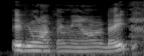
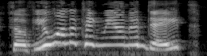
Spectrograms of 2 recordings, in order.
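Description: First: Low, quick, soft repeat; hushed throwaway aside, low and rapid; muttered aside. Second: High, lifted date invitation; raised invitation. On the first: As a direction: drop it to a fast murmur. Same words as muttered aside. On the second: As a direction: pitch it up, announcing the offer. Date invitation, first take raised. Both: Real, not acted.

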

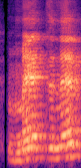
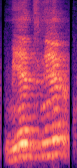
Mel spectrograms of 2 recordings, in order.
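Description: First: Metner with open Es, no "ye" glide; wrong plain E. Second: Mietner with gliding "mye" and "nyer"; higher, rising Mietner in Russian style. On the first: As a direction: mistaken radio version of Metner. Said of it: "como dicen en Radio Clásica". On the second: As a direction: model Mietner with both Es as "ye". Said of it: "se pronuncia Ye". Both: Shown as a demonstration.

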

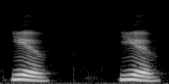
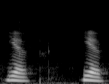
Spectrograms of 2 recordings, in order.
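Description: First: You've with a full, drawn-out vowel; long you've. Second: You've reduced to a short weak vowel. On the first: Teacher demonstrates the full form, long you've. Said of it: "길게". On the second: Teacher shows the conversational form, weak short you've. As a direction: say you've lightly and briefly. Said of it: "그리고 약하게 you've". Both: Shown as a demonstration.

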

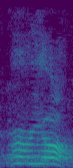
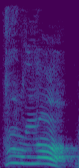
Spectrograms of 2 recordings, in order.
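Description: First: High, loud mom yell breaking into laughs; a retold mom yell cracked by laughter; mom voice through laughter. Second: Mock yell of a mom in a rush; mad mom. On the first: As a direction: laugh while imitating the angry mom. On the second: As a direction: bark it like an angry mother. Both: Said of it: "when your mom gets mad".

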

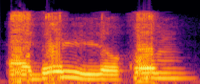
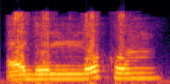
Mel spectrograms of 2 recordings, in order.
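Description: First: "أدلكم" drawn out slowly with the stress wrongly on the last syllable. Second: "أدلكم" slow, the stress on the first syllable أد; correct stress. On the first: Teacher imitates a student's wrong stress on أدلكم. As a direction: drag out "أدلكم" with the stress falling on the end. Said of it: "الذي يخطئ فيها يقولها هكذا". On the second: Teacher gives students the right stress of أدلكم. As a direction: stretch "أدلكم" putting the weight on أد. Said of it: "وإنما". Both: Shown as a demonstration.

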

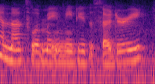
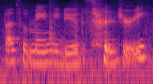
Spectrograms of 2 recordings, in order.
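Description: First: Words slipping a little; groggy from anesthesia. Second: Slurred, laughing at herself; tripping over the word surgery; groggy from anesthesia. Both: Real, not acted. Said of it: "I'm talking funny".

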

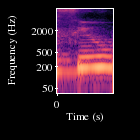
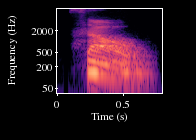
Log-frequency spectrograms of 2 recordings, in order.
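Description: First: সিউ with an "ee-oo" vowel in place of "au"; misread by letters. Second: সাউ as one syllable, s plus a falling "au" glide; pronounced by sound. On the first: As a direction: read it off the spelling as সিউ. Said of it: "সিউ যদি পড়ে ফেলেন এইভাবে". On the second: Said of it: "এখন কেউ সিউ যদি পড়ে ফেলেন". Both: Shown as a demonstration.

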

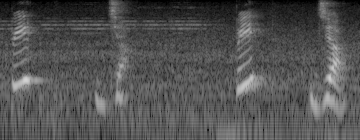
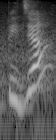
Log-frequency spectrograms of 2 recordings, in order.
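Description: First: पिज़्ज़ा in two beats with a "t", "peet - ja"; correct pronunciation. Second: पिज़्ज़ा run together as "pi-ja"; wrong pronunciation. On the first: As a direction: stop on a "t" inside पिज़्ज़ा before "ja". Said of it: "Correct pronunciation is". (पिज़्ज़ा को "पिट-जा" बोलें) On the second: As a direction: say पिज़्ज़ा without any "t", rising. (पिज़्ज़ा को "पिजा" बोलें) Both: Shown as a demonstration.

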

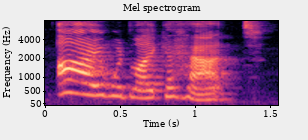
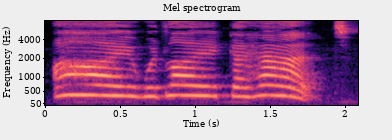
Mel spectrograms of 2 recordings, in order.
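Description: First: Higher bear character voice; reply firmly, pitched up; storybook Bear. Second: High, slow, drawn-out echo; echoing moon. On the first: Bear answers the moon's question, high character voice. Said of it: "then he replied". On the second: Moon echoes bear's wish back, slow high echo. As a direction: echo it slowly from far away. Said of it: "said the moon". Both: A narrator's reading.

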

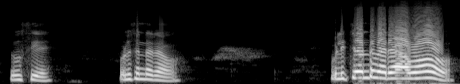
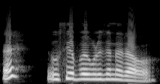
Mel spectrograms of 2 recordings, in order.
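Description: First: Louder, drawn-out call to the dog to fetch Juicy; louder slow call. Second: Said in the usual way. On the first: Acted. Repeats request, calling out.

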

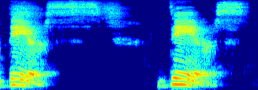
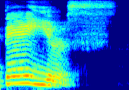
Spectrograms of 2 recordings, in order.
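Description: First: Theirs said low with a clear E sound; right pronunciation. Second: Theirs with a drawn-out S; learners' wrong theirs; wrong pronunciation. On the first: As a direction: model Theirs low and clipped. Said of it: "Se dice con E nada más". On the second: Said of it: "No se dice theirs". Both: Shown as a demonstration.

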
